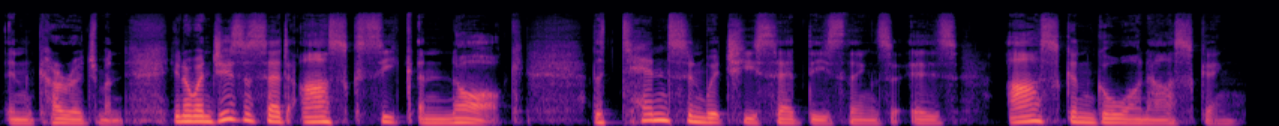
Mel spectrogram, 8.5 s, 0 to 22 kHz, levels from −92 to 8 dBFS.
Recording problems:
none

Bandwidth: 14 kHz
